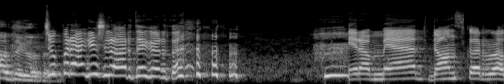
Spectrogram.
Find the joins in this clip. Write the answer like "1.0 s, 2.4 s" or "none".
3.5 s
